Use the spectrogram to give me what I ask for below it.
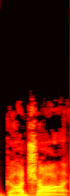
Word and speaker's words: Godchaux: Hakeem Spence and Devon Godchaux if that's how you pronounce it I always want to say gotcha Kayla when I see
